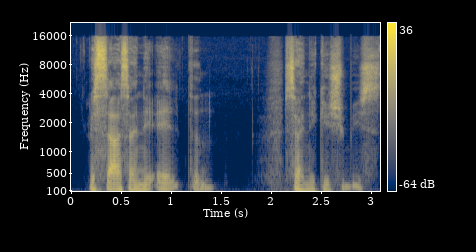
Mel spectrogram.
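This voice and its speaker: A very slow, calm, gentle male voice, somewhat breathy with a dark, mellow tone, in a dry, close sound with no echo on a very clean recording with a silent background. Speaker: storyteller. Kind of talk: bedtime-style fairy tale storytelling, read aloud. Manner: calm, slow, gentle storyteller pacing with character voices.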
